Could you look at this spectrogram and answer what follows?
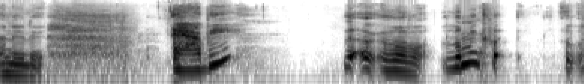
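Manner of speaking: slow, halting, stumbling stammer with false starts. Reacting in shock to a show's opening scene, stammering and stuttering. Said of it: "please forgive my stammering and stuttering".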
